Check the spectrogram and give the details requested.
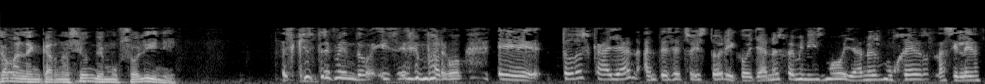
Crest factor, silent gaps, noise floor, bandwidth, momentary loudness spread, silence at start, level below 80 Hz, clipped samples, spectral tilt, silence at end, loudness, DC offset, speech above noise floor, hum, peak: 16 dB; none; -51 dBFS; 6 kHz; 5 LU; 0 s; -46 dBFS; under 0.1%; -9 dB/octave; 0.05 s; -21 LUFS; under 0.1%; 30 dB; none; -6 dBFS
